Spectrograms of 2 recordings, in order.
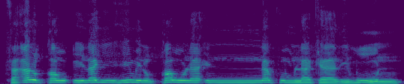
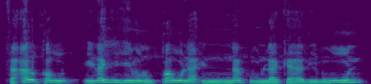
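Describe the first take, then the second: First: "إليهم القول" linked as ilayhimi-l-qawl; short i after the mim in "إليهم"; kasra on the mim. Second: Said in the usual way. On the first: Shown as a demonstration. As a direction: link "إليهم" onward with mi, never mu. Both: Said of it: "بكسر الميم هكذا".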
